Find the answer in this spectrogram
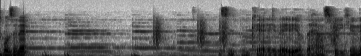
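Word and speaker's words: Bucket: in it this is bouquet Lady of the house weekend yeah okay as that's pronounced spelled b-u-c-k-e-t but it's pronounced bouquet mother Robbie's boyfriend is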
